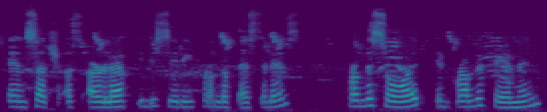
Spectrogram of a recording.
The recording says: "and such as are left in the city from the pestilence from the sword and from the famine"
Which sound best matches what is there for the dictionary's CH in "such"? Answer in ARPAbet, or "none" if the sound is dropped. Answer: CH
